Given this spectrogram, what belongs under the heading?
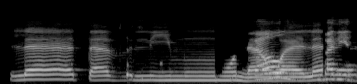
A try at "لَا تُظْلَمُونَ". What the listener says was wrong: Tebalin. Zonya tebalin. La taz.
